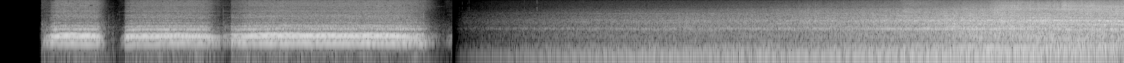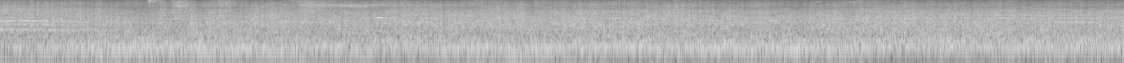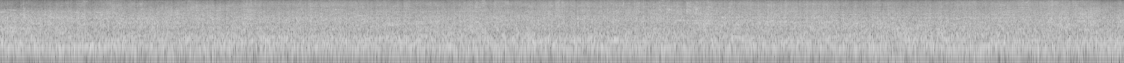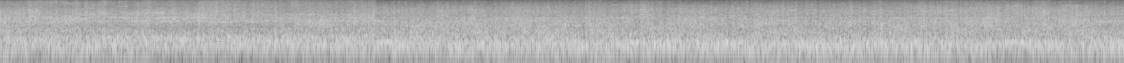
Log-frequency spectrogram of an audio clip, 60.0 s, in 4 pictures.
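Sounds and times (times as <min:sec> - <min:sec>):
train horn: 0:00.6 - 0:06.0, 0:11.8 - 0:16.0, 0:19.0 - 0:20.5
diesel locomotive engine rumble: 0:06.5 - 0:59.9
freight cars clickety-clack: 0:12.8 - 0:59.9.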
